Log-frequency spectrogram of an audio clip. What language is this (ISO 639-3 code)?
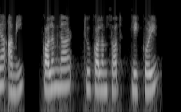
asm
